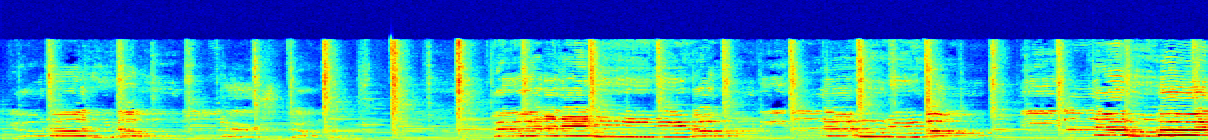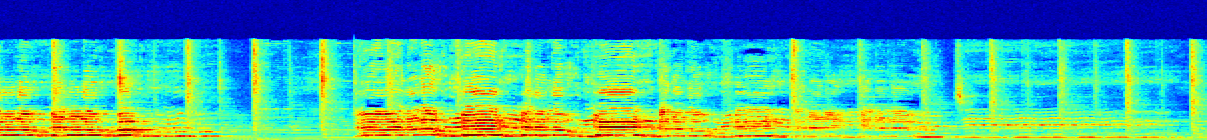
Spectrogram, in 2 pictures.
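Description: A woman yodeling, her voice leaping and stepping quickly between held notes, over a steadily strummed acoustic guitar.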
